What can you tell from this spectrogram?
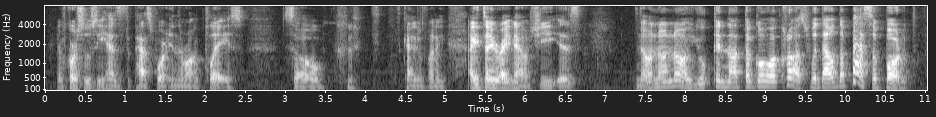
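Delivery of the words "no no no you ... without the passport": loud, high, horrible fake Italian accent. Speaker acting out a man's line from a scene's dialogue, horrible Italian accent. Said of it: "He says with my horrible Italian accent".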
